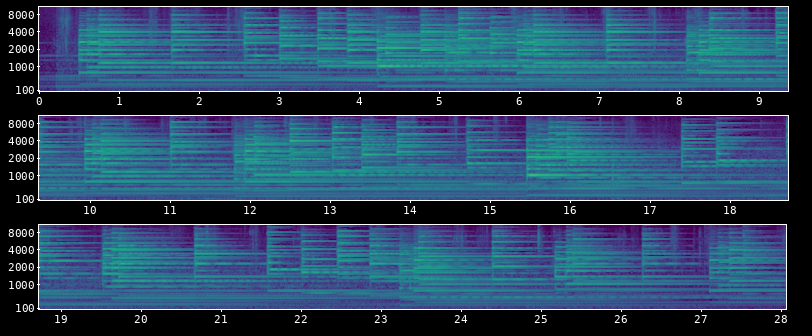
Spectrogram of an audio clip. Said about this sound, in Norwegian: Klokkespillet du hører i bakgrunnen, det er Espen Melbø, domkantor i Tønsberg domkirke, som spiller den ukrainske nasjonalsangen på klokkespillet i Tønsberg.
